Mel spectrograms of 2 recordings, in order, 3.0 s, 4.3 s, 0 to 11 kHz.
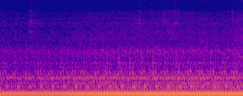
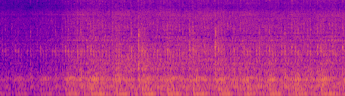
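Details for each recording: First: Ford Figo diesel after injector replacement: steady, even idle with a smooth low rumble, no knocking or misfire; engine running healthy. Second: Ford Figo diesel, about 94 km driven, idling with an uneven knocking beat about three times a second; cylinder misfiring, DTC P0203, check-engine light on, cylinder 3 injector found shorted.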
